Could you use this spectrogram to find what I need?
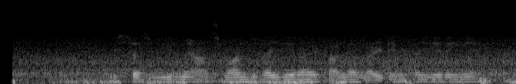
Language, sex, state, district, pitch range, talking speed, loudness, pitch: Hindi, male, Goa, North and South Goa, 110-115 Hz, 165 wpm, -32 LUFS, 110 Hz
